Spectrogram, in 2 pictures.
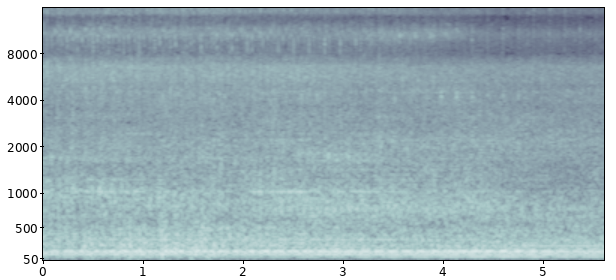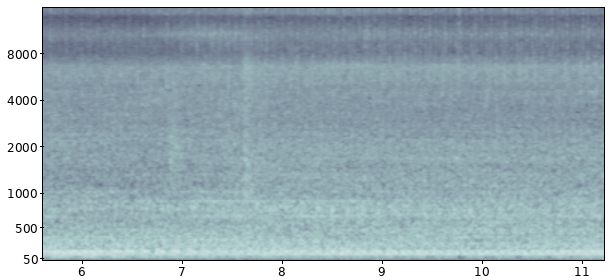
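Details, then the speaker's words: Oliver 880 tractor unrun about 23 years, idling on choke: sharp ticking puff on each firing pulse, about three per second; exhaust manifold leak, owner also suspects rusted heat exchanger area or intake manifold gasket. "maybe there's a rusted through hole in the heat exchanger area maybe one of the intake manifold gaskets definitely an exhaust manifold this shot"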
